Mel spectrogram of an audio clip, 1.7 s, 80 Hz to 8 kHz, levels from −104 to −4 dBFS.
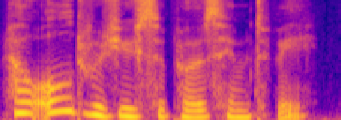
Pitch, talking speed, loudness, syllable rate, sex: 215 Hz, 280 wpm, -17 LUFS, 6.2 syllables/s, female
